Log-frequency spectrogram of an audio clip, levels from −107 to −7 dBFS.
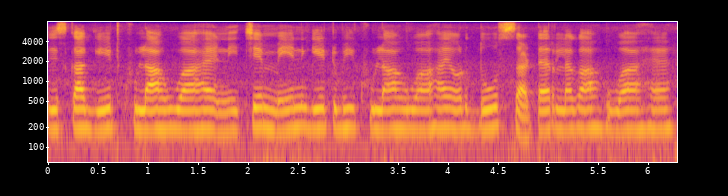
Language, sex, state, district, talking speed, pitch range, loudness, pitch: Hindi, female, Bihar, Patna, 170 wpm, 185-190 Hz, -21 LUFS, 185 Hz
